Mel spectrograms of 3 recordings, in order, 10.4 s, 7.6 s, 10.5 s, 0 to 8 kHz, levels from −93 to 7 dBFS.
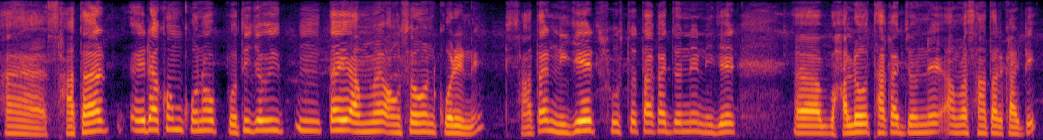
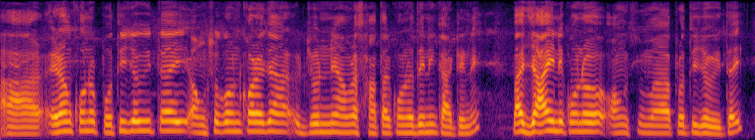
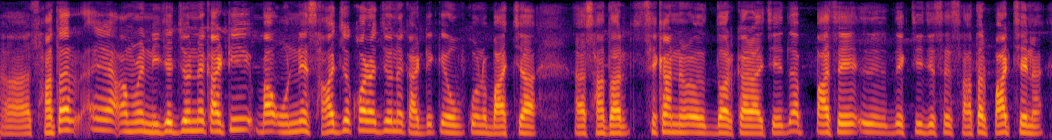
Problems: constant background noise, continuous background conversations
